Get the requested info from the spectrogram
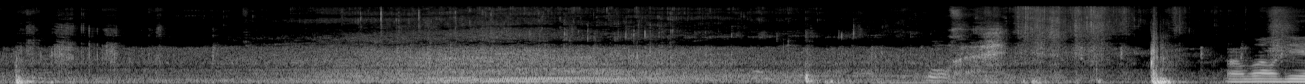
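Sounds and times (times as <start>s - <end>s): car engine running: 1.8s - 12.1s.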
